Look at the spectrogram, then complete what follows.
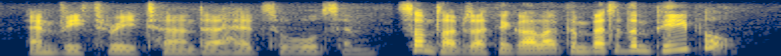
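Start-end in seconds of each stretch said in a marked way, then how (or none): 1.9-3.6 high-pitched, lightly joking tone. A man talks to a programmed companion tending a plant, joking. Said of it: "he joked".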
